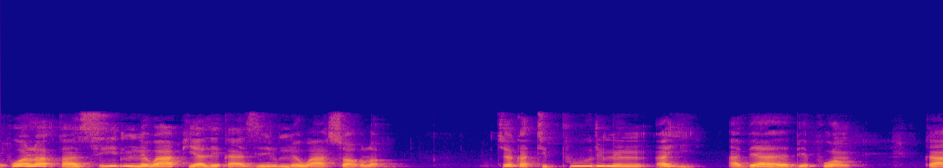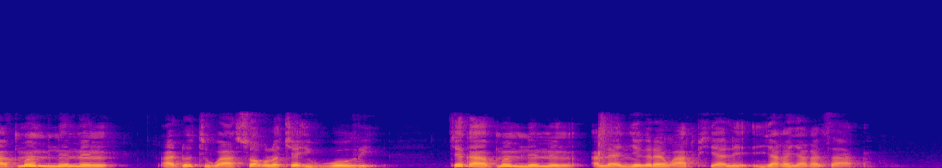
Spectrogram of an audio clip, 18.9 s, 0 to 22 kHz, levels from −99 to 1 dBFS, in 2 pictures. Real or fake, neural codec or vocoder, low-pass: real; none; 7.2 kHz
